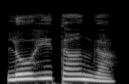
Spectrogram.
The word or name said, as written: ಲೋಹಿತಾಂಗ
